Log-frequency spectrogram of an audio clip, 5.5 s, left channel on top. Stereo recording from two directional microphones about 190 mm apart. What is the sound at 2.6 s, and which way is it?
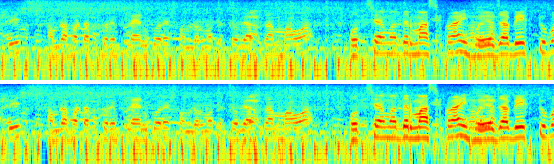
Speech, 5° right (ahead or behind).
